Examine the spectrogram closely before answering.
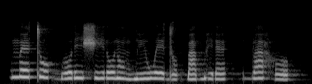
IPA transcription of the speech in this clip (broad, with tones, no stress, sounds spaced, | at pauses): m ɛ˦ t o˦˨ ɡ͡b o˨˦ ɾ i˦˨ ʃ i˧ ɾ o˦ ɾ ɔ̃˦˨ ɡ͡b ĩ˨˦ w e˦˨ d o˨ k͡p a˨˦ b i˦˨ ɾ ɛ˧ | b a˧ h o˨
